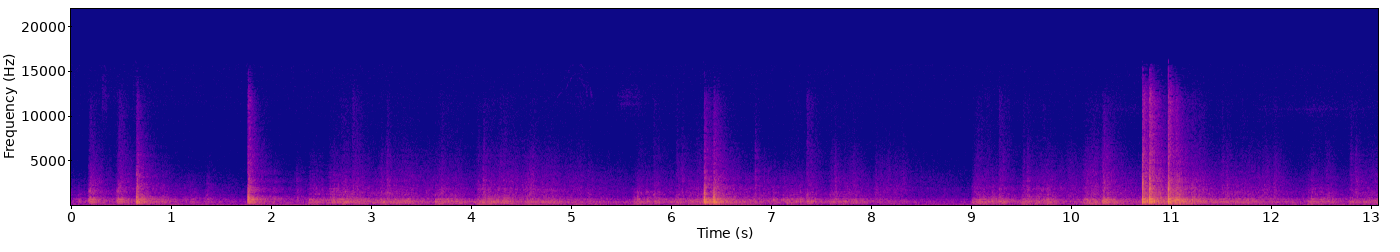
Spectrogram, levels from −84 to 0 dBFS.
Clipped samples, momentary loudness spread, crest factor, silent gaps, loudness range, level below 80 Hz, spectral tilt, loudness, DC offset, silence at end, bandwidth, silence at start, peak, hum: under 0.1%; 17 LU; 32 dB; none; 9 LU; -58 dBFS; -4.5 dB/octave; -37 LUFS; under 0.1%; 0 s; 16 kHz; 0 s; -4 dBFS; none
